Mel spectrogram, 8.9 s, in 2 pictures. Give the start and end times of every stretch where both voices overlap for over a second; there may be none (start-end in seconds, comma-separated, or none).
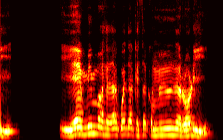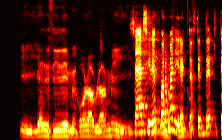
7.0-8.4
